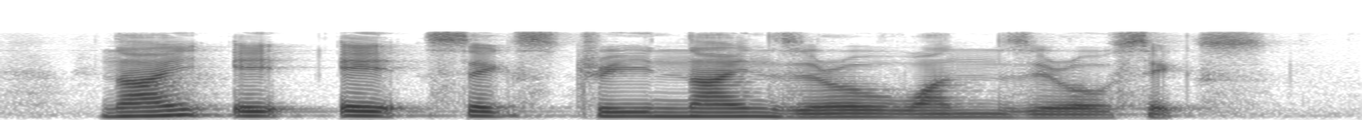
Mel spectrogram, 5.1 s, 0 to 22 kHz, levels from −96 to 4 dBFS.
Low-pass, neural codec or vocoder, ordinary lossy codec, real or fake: 7.2 kHz; none; none; real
